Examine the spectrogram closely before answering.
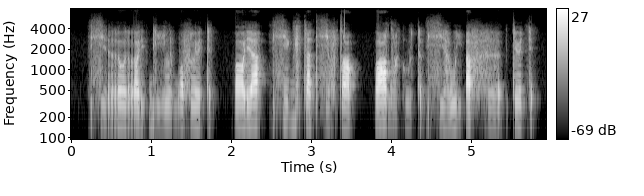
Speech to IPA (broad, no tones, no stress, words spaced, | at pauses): sʲə̤ rorɔɾʲə̤ʔ ɡʱi̤lə̤bɔf lʏt | ɔɾʲa | sʲə ɡʲə̤tatsʲa̤ftˤə | ɔdˤṳkṳt | sʲa̤wi̤ʔaf hə̤ | tʏt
